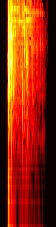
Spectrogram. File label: Brick Hit Hammer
